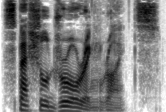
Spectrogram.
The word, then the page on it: special drawing rights: British English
